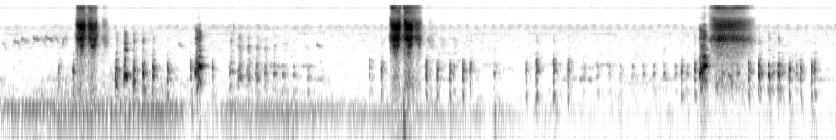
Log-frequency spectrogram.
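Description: A chicken lets out loud, harsh squawks now and then.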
